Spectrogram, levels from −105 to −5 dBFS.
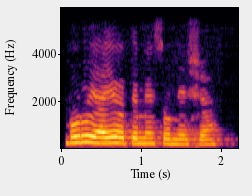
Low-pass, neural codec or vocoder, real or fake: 5.4 kHz; codec, 16 kHz, 16 kbps, FreqCodec, larger model; fake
